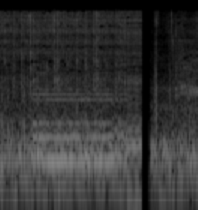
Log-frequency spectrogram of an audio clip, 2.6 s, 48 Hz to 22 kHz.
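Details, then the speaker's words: UHER Report 4400 tape recorder with belt fitted: steady motor hum with fast even clicking, motor starting and stopping; failed motor control board with germanium transistors, capacitors replaced, not fixed. "it's making this clicking noise and it starts and stops"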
